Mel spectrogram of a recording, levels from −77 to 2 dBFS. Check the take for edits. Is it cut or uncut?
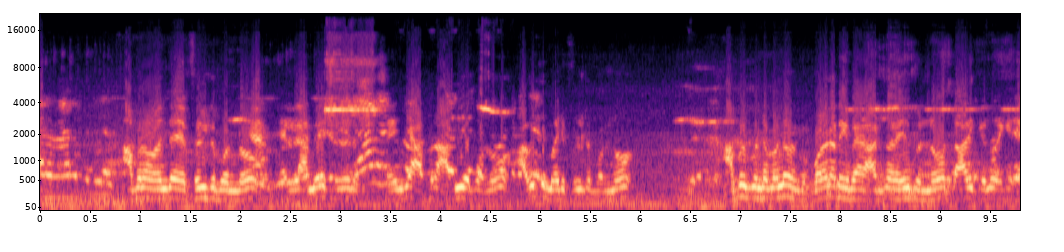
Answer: uncut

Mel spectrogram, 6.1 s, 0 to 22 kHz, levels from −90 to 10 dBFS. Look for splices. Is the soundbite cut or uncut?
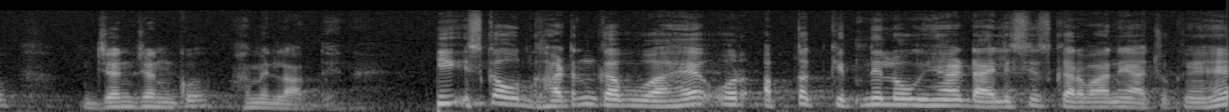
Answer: cut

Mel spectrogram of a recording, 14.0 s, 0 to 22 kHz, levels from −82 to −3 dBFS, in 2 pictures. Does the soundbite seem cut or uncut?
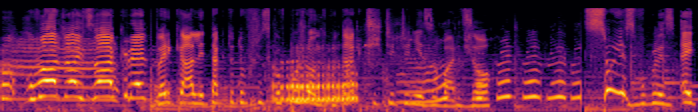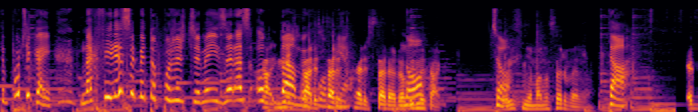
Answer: cut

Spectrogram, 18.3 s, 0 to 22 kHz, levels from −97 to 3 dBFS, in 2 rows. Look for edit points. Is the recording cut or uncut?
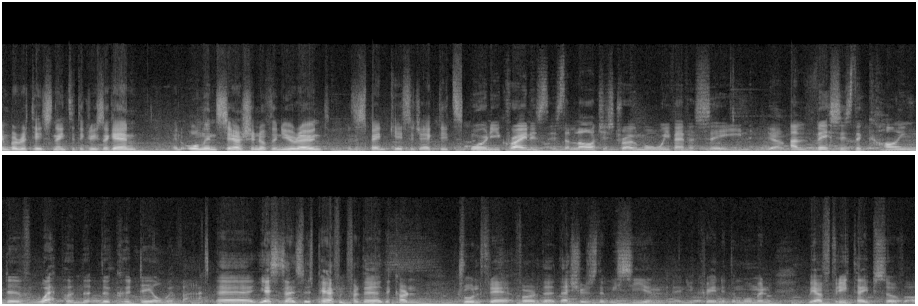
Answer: cut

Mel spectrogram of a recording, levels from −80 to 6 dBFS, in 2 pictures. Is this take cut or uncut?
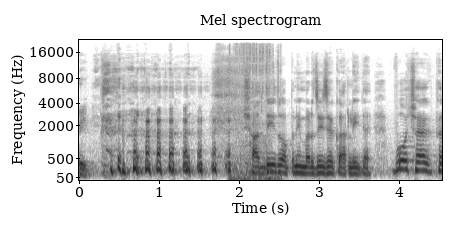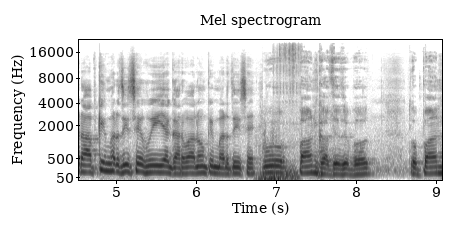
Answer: cut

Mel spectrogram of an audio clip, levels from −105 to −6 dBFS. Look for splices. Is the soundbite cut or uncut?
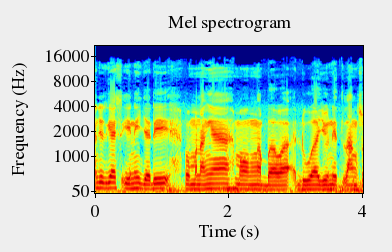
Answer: uncut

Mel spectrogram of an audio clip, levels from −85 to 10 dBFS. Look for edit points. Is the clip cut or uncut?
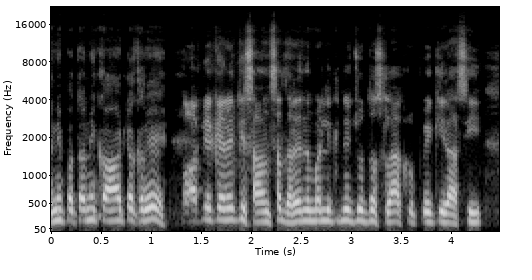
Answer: uncut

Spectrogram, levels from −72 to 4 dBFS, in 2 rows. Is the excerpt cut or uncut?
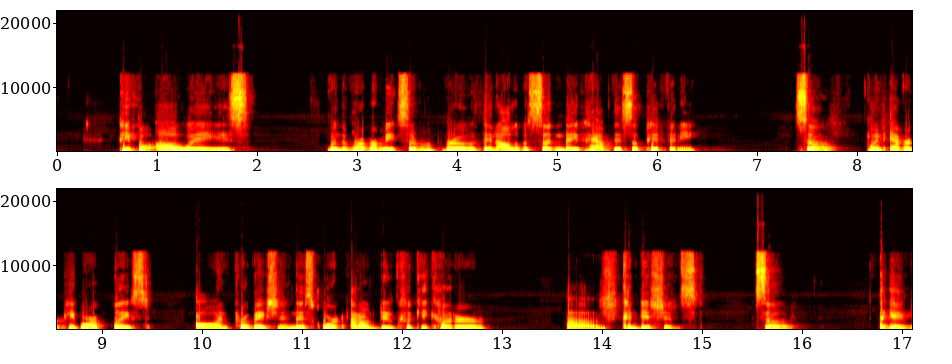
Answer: uncut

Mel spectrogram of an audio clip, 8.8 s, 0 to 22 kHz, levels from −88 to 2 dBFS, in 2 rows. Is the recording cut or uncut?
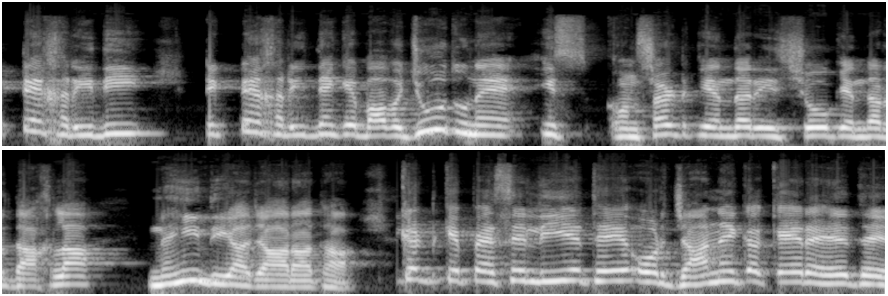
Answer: cut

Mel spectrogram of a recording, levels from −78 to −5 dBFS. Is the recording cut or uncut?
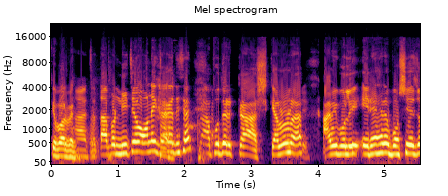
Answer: cut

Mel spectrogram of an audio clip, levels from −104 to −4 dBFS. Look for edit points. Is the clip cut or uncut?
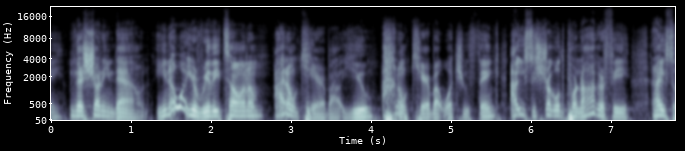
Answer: cut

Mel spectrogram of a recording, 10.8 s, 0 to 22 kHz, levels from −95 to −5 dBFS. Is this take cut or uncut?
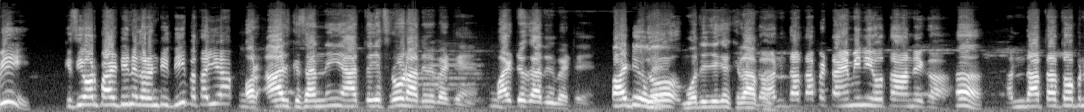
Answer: cut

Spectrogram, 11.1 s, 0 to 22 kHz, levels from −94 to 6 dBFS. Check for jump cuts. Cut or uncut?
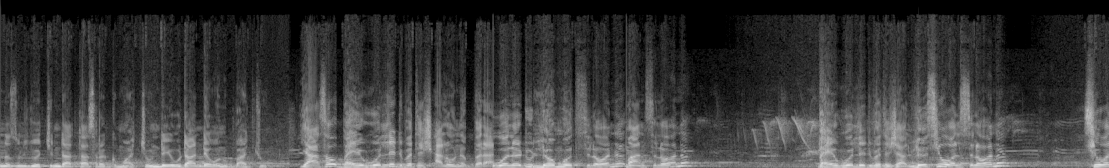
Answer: cut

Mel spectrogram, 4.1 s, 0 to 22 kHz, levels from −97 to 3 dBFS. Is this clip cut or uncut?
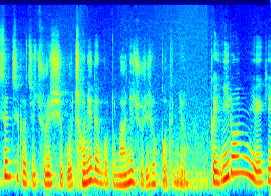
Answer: uncut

